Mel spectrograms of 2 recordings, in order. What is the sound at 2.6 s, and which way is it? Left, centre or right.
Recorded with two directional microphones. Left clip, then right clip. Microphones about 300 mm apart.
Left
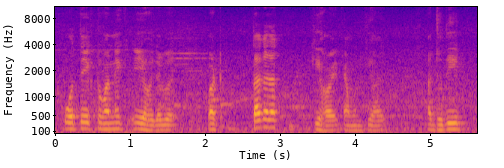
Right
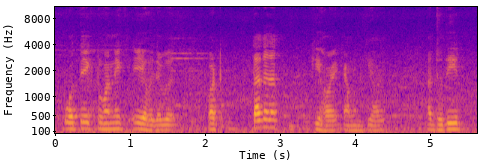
Speech, centre.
